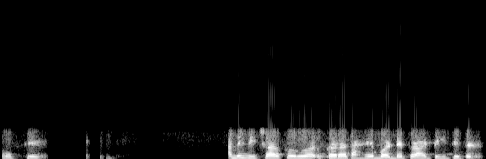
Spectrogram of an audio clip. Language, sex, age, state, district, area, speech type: Marathi, female, 18-30, Maharashtra, Amravati, urban, conversation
